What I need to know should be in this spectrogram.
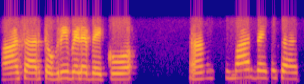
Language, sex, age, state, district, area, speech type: Kannada, female, 45-60, Karnataka, Chikkaballapur, rural, conversation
